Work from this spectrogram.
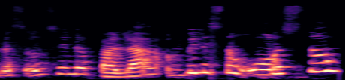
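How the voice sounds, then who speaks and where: A woman's voice: high voice, very animated, quick pace, recorded from a distance. A Bicolano woman from the Philippines chatting casually and talking to herself on a late-night phone livestream, laughing easily. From Bicol region, Philippines. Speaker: livestream vlogger.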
